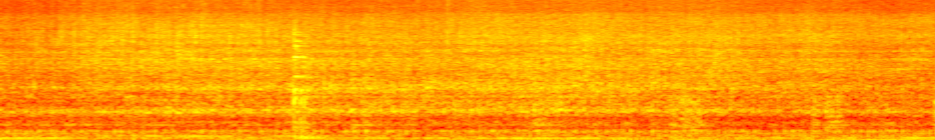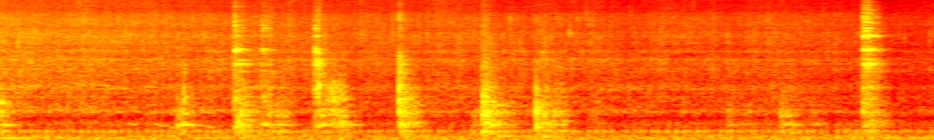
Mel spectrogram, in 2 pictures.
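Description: Soaked chana dal and onions frying in a pan for an Andhra-style brinjal, chana dal and tomato curry, with a steady hiss of sizzling oil and several sharp scraping stirs of a spoon toward the end.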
